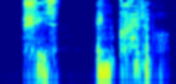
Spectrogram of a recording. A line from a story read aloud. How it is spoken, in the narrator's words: Sonika murmured to herself, in awe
